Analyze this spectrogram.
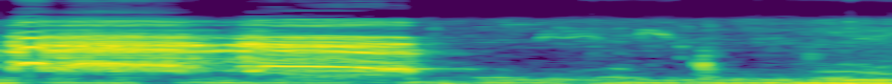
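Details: Backyard rooster from a poultry breeder giving the loud, raspy end of a crow in two strong bursts over about a second and a half, then low engine-like rumble with faint distant bird calls.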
